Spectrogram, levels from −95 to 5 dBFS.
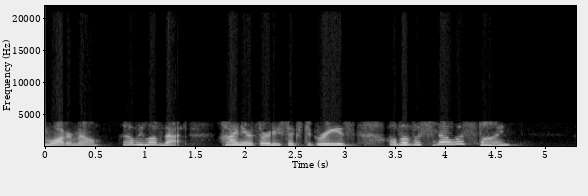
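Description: Sample clock jitter runs throughout: roughly a microsecond of timing wobble adds faint roughness, about 50 dB down, on loud, bright speech, heard beneath the narrowband AMR-NB codec's 3.8 kHz ceiling.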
